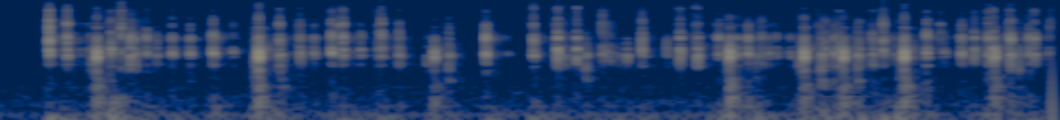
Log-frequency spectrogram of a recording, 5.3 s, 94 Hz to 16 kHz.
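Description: Fingertips of both hands type steadily on a compact Iron 165 mechanical keyboard with a plum-red aluminum case and black keycaps. The result is a fast, continuous stream of crisp, bright clacks with short, dry decays over a soft low thock beneath each keystroke.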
